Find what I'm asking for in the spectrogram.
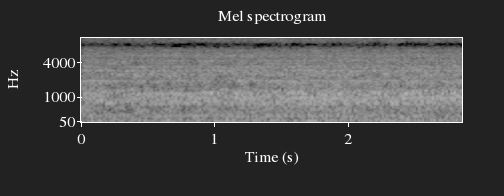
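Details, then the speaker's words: Pro 3000 hair dryer, 220V 1200–1400W, after repair: it had rattled and knocked when handled following a drop. It was reopened, then the hanging clip and last screw were refitted. Now steady airflow rush and constant motor hum, no scraping or rattle when tilted; normal running. "Vamos ligar agora. Beleza, aí já não tá fazendo mais, né?"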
